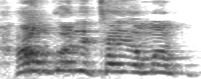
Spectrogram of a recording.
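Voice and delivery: high-pitched tattling threat; threatening auntie. Retold or imitated. Auntie threatening to tell the girl's mom, high-pitched warning. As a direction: imitate an outraged auntie pitching up.

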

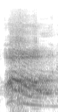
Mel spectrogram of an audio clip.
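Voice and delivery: sharp loud cry of pain; retold scream. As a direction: yelp as the needle goes in. Needle goes in, scream. (iğne girince acıyla bağırma)

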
